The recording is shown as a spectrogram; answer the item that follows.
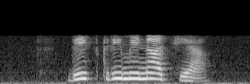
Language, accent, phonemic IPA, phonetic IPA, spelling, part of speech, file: Armenian, Eastern Armenian, /diskɾimiˈnɑt͡sʰiɑ/, [diskɾiminɑ́t͡sʰjɑ], դիսկրիմինացիա, noun, Hy-դիսկրիմինացիա.ogg
- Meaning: discrimination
